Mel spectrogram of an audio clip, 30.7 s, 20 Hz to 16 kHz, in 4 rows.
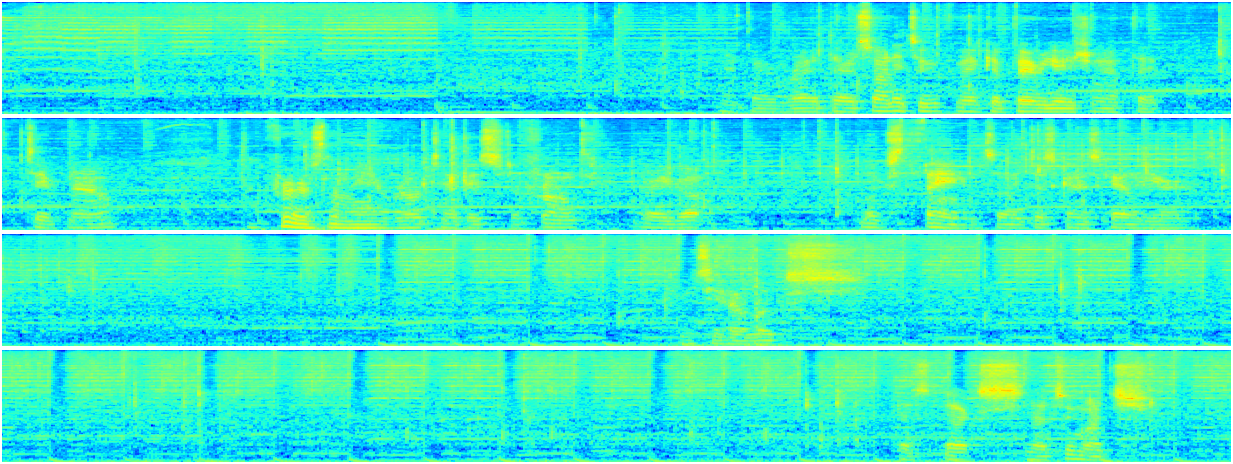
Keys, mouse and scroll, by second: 0.0 alt+r, 1.7 KP_1, 4.2 g, 10.6 r, 13.0 Tab, 15.9 s, 20.1 KP_Decimal, 24.4 s.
